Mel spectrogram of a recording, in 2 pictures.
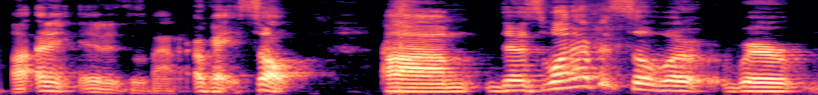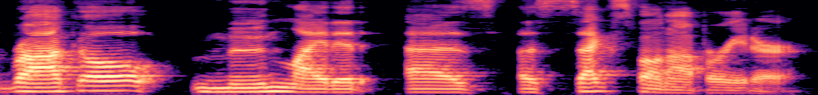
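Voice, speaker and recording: A man's voice: medium pitch, big pitch swings, unhurried, fairly bright tone. A male podcast co-host with a mid-range voice tells cartoon memories in loose, rambling casual chat. He slips in crude jokes as he goes.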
